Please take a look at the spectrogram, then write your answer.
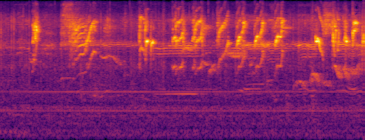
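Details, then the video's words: Red siskin, recorded as a hard-working singer for tutoring songbirds and mixed with lovebird sounds: scattered high twitters and slurred, warbling notes with sharp chirps, irregular and lively, over a low steady hum. "MASTERAN RED SISKIN PASTOL RAJIN BUNYI,ISIAN SUARA LOVEBIRD."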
